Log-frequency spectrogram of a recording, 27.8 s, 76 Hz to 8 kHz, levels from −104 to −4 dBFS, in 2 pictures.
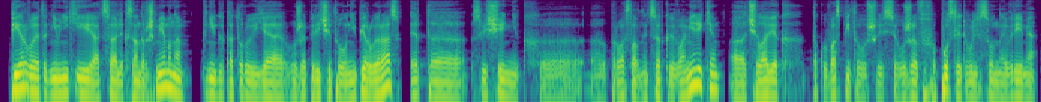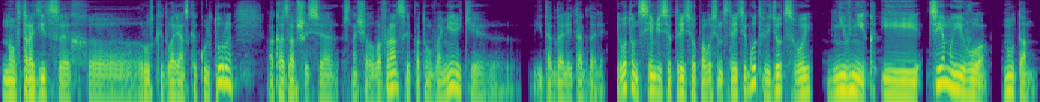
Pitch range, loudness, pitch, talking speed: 95-120 Hz, -20 LUFS, 105 Hz, 135 wpm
